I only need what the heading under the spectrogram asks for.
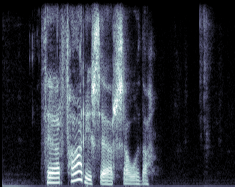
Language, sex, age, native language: Icelandic, female, 40-49, Icelandic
